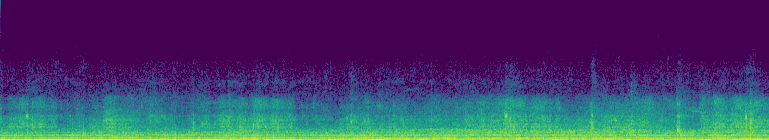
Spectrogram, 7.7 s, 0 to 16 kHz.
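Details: Mahle X35 hub motor on a Ribble CGR AL e e-bike climbing in a low gear with slow pedalling, the motor doing most of the work: a faint, steady high whir under wind and tyre rumble, no grinding or clicking; normal hub motor whir under load.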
